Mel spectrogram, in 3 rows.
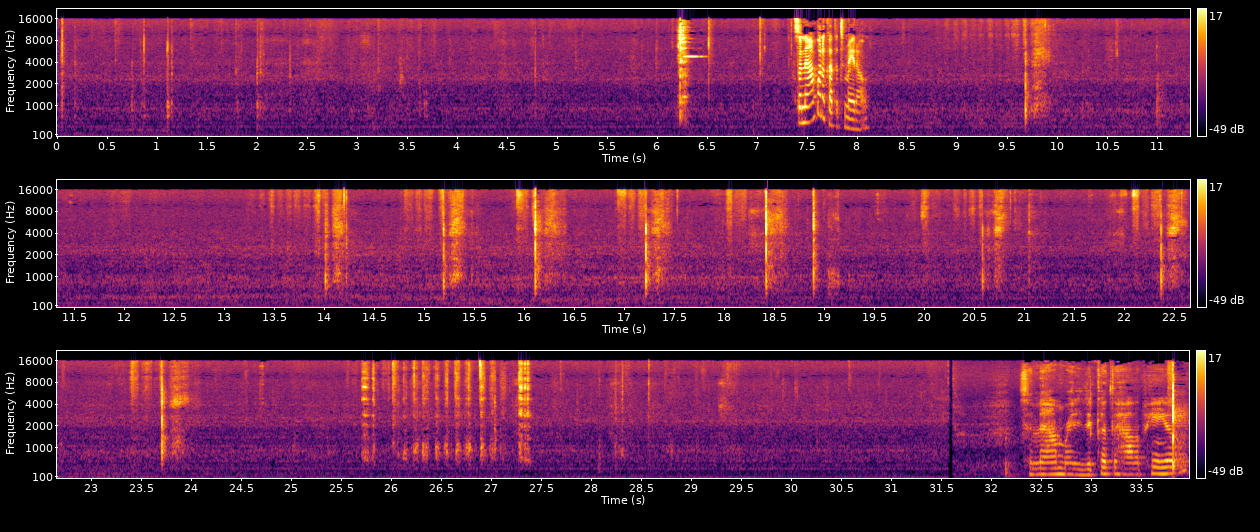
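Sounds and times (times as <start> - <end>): knife slicing a tomato: 9.0 - 10.0, 13.4 - 16.4, 17.0 - 19.2, 22.0 - 22.6, 23.4 - 24.0.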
